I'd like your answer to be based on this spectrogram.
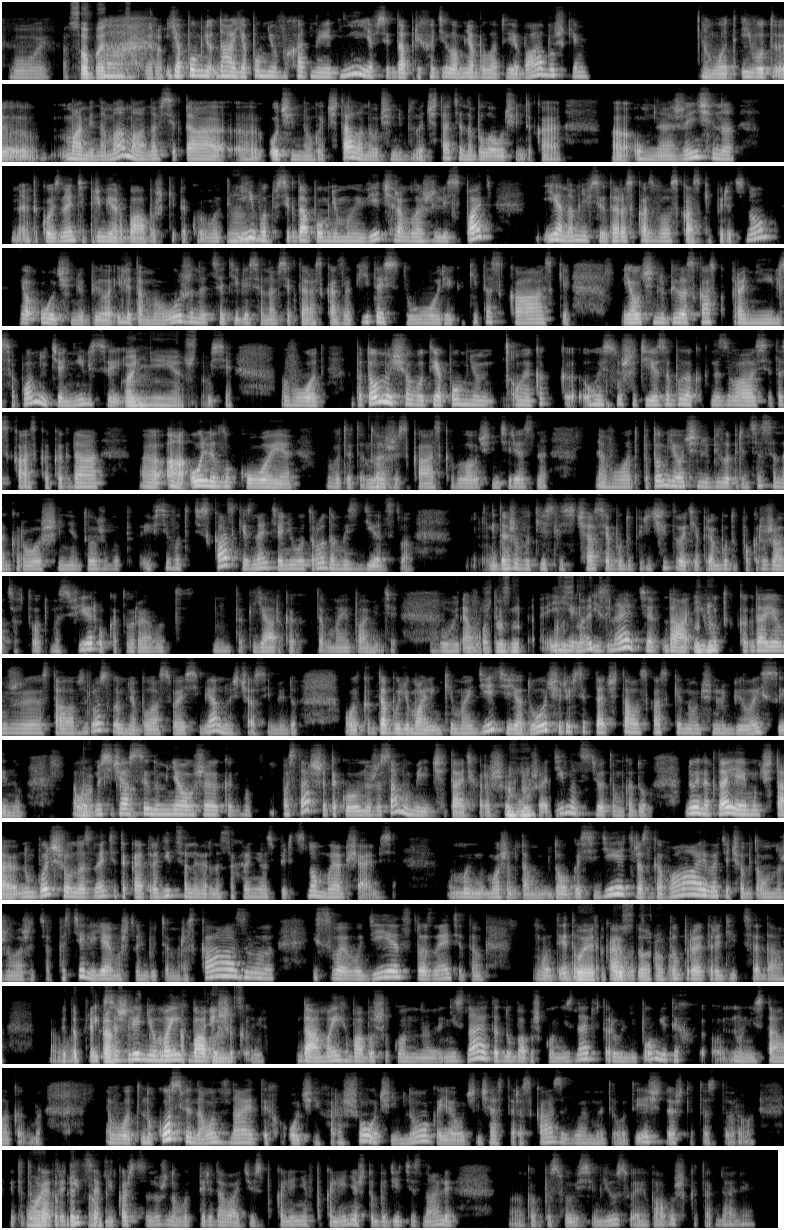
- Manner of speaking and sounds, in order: lip smack
- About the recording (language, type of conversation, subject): Russian, unstructured, Какая традиция из твоего детства тебе запомнилась больше всего?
